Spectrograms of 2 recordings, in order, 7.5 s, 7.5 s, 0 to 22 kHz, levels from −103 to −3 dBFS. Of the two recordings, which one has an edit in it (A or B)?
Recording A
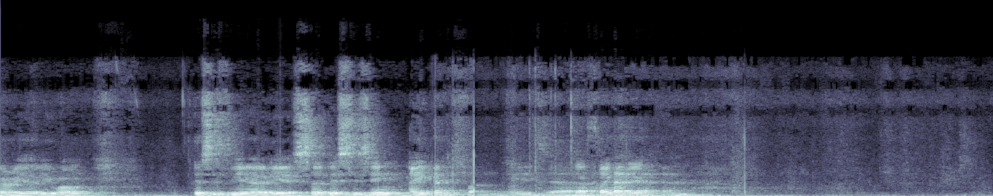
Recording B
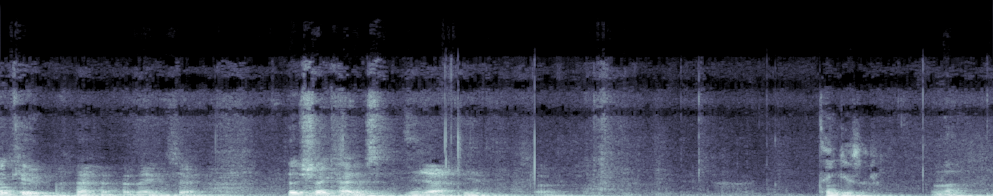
A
